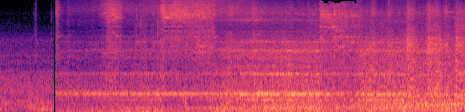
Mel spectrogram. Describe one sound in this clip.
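An electric locomotive hums with a steady whine as it passes.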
